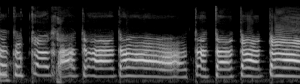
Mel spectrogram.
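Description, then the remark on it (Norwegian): A person imitates a hippogriff call with a quick run of shrill, nasal squawks, one stretched into a long screech midway, then several short cries. The voice is loud. “Hippogriff hvordan høres den ut?”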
